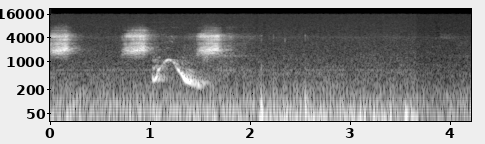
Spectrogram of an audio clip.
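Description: Girls' voices shrieking in three short, shrill bursts, with a falling vocal swoop about a second in, right after singing together.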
